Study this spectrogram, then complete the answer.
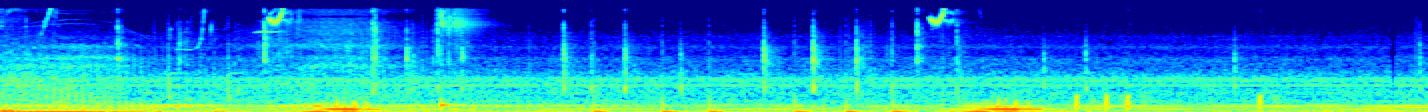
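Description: Menu clicks and chimes sound as pages change.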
